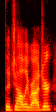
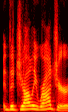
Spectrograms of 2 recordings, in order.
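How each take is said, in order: First: JOLLY stressed, ROGER rising as a question; startled question. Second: JOLLY stressed, ROGER falling at the end; firm statement. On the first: Hook hearing of his ship, startled rising question. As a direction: echo the name in mock disbelief. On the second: Ariel insisting she saw Hook's ship, firm falling statement. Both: Retold or imitated.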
